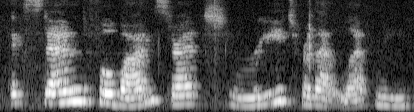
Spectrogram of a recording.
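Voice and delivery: normal talking voice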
